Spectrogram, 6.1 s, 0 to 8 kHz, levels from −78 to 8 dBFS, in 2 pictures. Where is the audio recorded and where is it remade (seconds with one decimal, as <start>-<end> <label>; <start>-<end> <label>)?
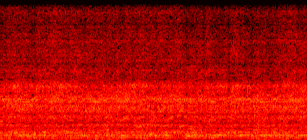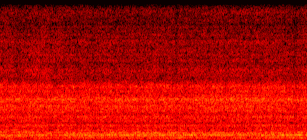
0.0-3.7 remade; 3.7-6.1 recorded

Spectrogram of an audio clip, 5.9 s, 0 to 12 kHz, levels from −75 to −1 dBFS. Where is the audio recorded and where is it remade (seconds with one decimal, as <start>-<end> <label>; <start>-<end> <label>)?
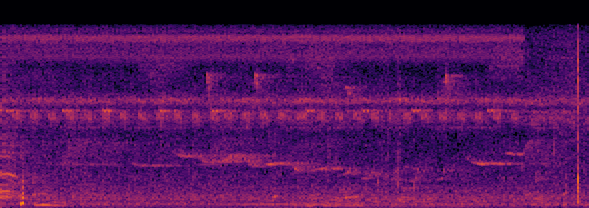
0.0-5.9 recorded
